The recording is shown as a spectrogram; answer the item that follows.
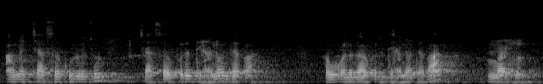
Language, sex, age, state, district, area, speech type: Odia, male, 18-30, Odisha, Subarnapur, urban, spontaneous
